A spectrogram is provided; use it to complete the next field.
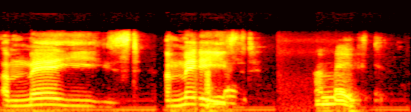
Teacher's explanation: give me a long A sound, that second A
